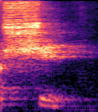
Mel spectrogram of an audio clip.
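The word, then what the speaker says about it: 四: para o japonês o número quatro no Japão se pronuncia xi que é a mesma palavra que significa morte e por isso o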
